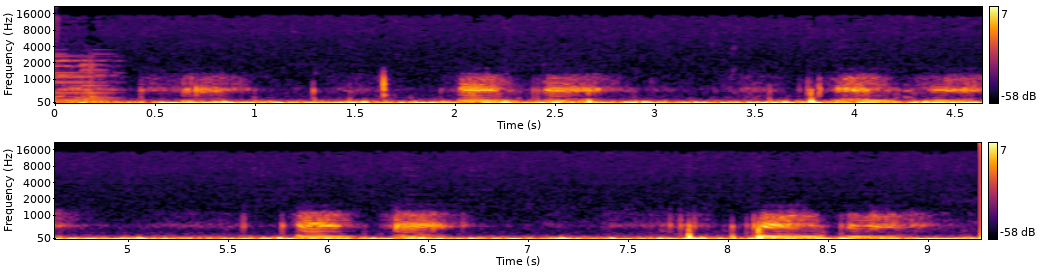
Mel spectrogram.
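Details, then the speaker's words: Egophony on chest auscultation over a thin, laminar pleural effusion: muffled, nasal, bleating voice sounds, with mainly high frequencies and high-pitched vowels transmitted. "La egofonía, donde el derrame pleural es laminar, parte del sonido logra transmitirse dejando pasar preferentemente las frecuencias altas, especialmente vocales de tonalidad alta, adoptando la transmisión de la voz un timbr Nasal"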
